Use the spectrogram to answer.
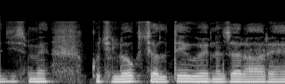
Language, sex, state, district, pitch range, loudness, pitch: Hindi, male, Jharkhand, Ranchi, 125-130 Hz, -15 LUFS, 125 Hz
